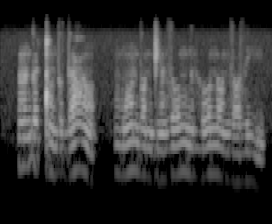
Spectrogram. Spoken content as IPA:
ɐ̃ ɡ œ ǃ õ d o d ɐ ʕ ɔ̃ | m b ɔ̃ n d ɔ n d͡ʒ ɐ̃ z o ŋ ɡ ə̃ ɦ o n ɔ n z ɔ z i

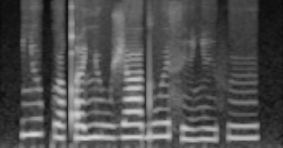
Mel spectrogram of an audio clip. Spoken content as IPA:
ʎ ɨ˦ ʊ̯ k ɵ˨ qʼ i˨ lʲ uː˨ ʒ aː˦ d uː˦ ɪ̯ s i˨ ʎ iː˨ f ʉː˦

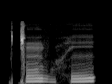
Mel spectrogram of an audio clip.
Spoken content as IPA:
ǀ õ v ɔ̤ h ĩ

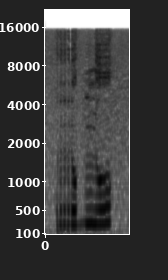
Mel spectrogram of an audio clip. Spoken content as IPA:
r u˦˥ b ɲ u˦˥

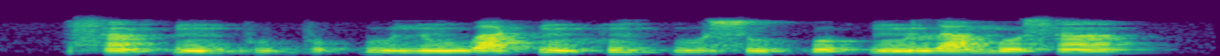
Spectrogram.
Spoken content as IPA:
s ã˨ k͡p ũ˨ b u˧ b o˧ k͡p u˧ n ũ˧ w a˦ k͡p ũ˧ h ũ˦ k͡p u˧ s u˨ k͡p o˨ k͡p ũ˨˦ l a˧ m o˧ s ã˦

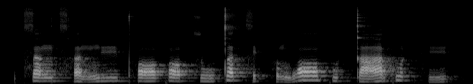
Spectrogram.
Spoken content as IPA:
t͡s ɐ˧ ŋ t͡sʰ ɐ˨˩ n ŋ yː˨˧ pʰ ɔː˨˧ k ɔː˧ t̚ t͡s uː˨˧ t̪ ɐ˥ t̚ s ɪ˨ k̚ h ʊ˨˩ ŋ w ɔː˥ kʷ ɪ˧ k̚ t̪ aː˨˥ kʷ ɐ˥ k̚ h yː˨˥ k̚

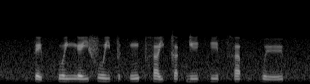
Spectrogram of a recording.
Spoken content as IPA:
t̪ e˨˩ j kʷʰ ɐ˧ j ŋ e˨˥ j f uː˧ j p ɪ˨ k̚ ɪ˥ ŋ pʰ ɐ˨˧ j k ɐ˨ k̚ j iː˧ k̚ iː˧ t̪ʰ ɐ˨˥ p̚ ʊ˨˥ k̚ w yː˨˥ p̚

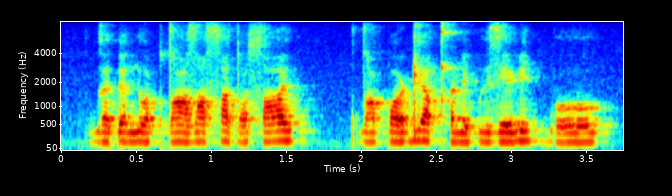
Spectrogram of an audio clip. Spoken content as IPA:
ɡ ɐ ɗ ɐ n o p dˤ ɛ zˤ i sˤ ɐ d o sˤ ɨ | dˤ a p ɔ ɖ ɨ qʰ ɘ ɳ i p ɨ z e ɳ i p b o

